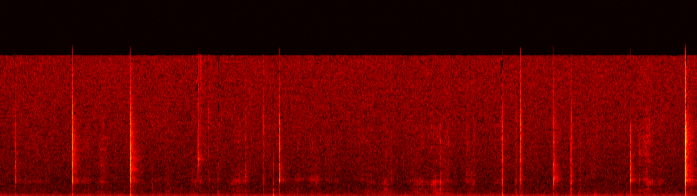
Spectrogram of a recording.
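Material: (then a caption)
Plastic. Long acrylic nails tap the back of a smartphone held up in one hand, in a hard plastic case with a colorful flower print. Sharp, dry clicks come at irregular intervals, each bright and dying away almost instantly, over a quiet, faint background hiss.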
